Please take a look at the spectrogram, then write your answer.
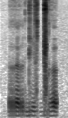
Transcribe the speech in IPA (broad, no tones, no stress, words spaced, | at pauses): rərɡiz ɡ͡ǁə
